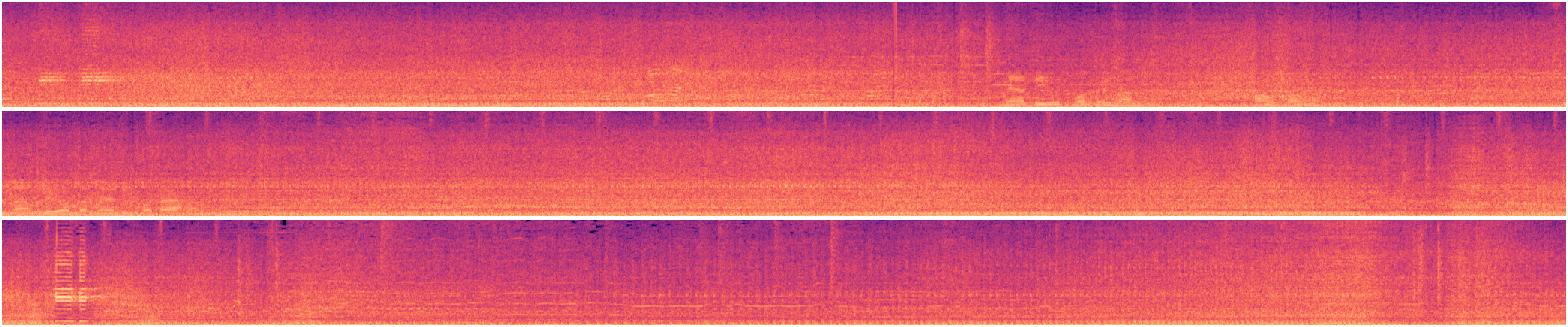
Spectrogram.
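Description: Motorcycle engine running steadily while riding along a town street, close to the microphone, with road noise.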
